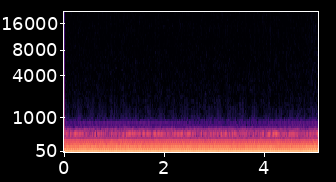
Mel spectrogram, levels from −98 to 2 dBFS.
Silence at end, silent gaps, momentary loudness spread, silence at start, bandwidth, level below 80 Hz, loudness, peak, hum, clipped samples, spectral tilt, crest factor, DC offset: 0 s; none; 0 LU; 0 s; 0.6 kHz; -18 dBFS; -23 LUFS; -10 dBFS; none; under 0.1%; -14 dB/octave; 8 dB; under 0.1%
